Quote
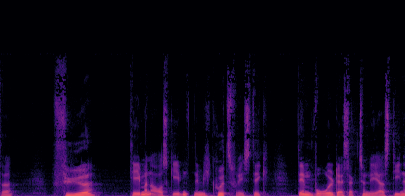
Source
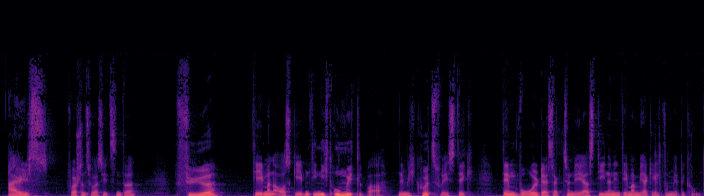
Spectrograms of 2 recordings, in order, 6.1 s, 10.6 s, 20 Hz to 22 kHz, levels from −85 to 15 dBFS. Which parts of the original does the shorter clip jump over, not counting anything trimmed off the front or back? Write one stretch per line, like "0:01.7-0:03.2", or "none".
0:04.7-0:05.9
